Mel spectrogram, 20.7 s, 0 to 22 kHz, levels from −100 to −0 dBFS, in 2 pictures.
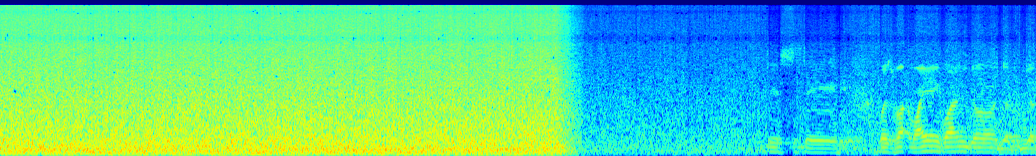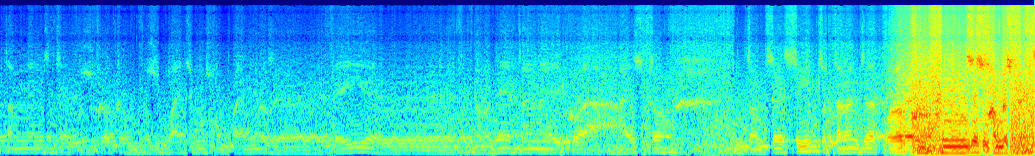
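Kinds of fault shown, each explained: Low bit depth without dither: The speech is coarse and grainy throughout, with a gritty distortion that follows the voice, and the quietest moments sputter or fall to silence. The likely cause is truncation to very few bits without dither, fitting roughly a 4-bit signal, so the error is about as loud as the speech. On a waveform, the trace shows visible stair steps. A spectrogram shows smeared broadband grit tracking each syllable rather than a steady noise floor.
Automatic gain rising: The level control raises its gain slowly, so speech and room noise swell together. From 8.04 to 11.02 s, after the input drops by about 23 dB, the gain climbs about 5 dB, leading into "pues creo que pues". From 13.9 to 16.12 s, after "somos compañeros de de", it climbs about 4 dB before "a a esto". A waveform shows the envelope and noise floor ramping up together. A spectrogram brightens gradually across all frequencies.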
